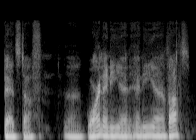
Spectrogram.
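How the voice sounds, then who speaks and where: A man hosting a casual tech podcast, halting and often restarting his phrases. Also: mid-range voice, fairly even intonation, no room sound, dull audio. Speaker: podcast host.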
